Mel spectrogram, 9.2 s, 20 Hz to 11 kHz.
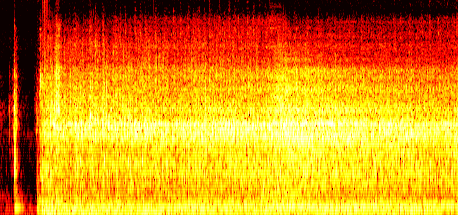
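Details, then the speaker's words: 15 hp Mariner outboard that sat unused 2 years, just after carburettor clean: fires up and settles into a steady, even idle with no misses or surging while warming up; telltale flowing, not yet happy in gear. "Let's just let it warm up for a little bit."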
